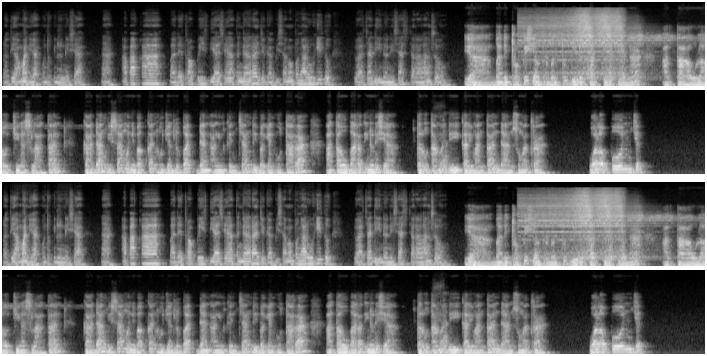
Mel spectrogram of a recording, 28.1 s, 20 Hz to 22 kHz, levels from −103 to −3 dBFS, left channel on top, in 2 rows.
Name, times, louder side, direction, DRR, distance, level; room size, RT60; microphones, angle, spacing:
voice 1, 0.0-1.6 2.0-6.6 7.0-8.9 22.6-23.0, right 2 dB, 85° right, 0.9 m, -28 dB
voice 2, 9.2-15.2 15.7-21.9 22.4-24.9 25.8-26.8, left 1 dB, 70° left, 1.3 m, -19 dB
sound 1, 10.3-14.4, equal, 5° right, 1.7 m, -22 dB
5.6 x 3.2 x 2.3 m
head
